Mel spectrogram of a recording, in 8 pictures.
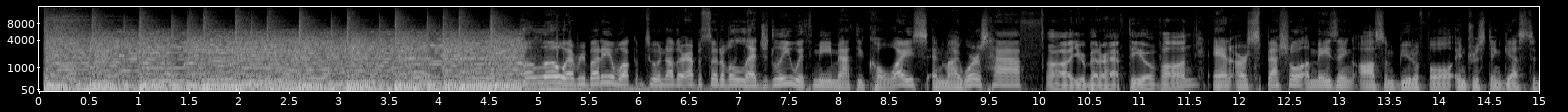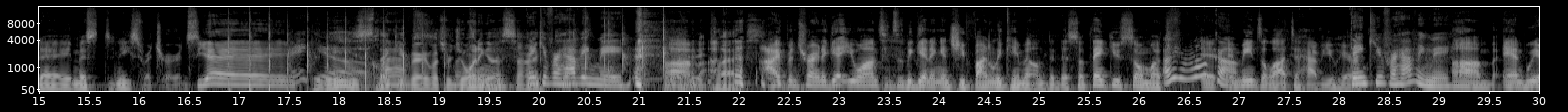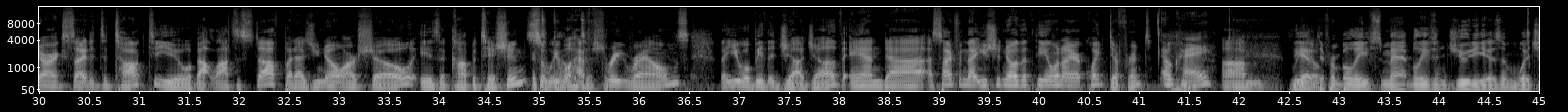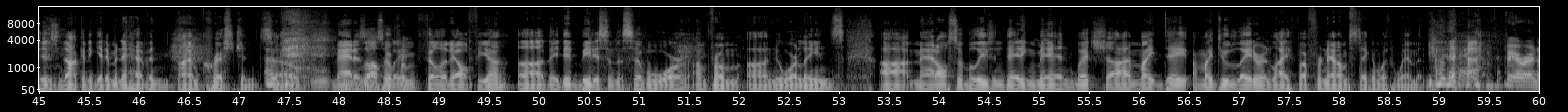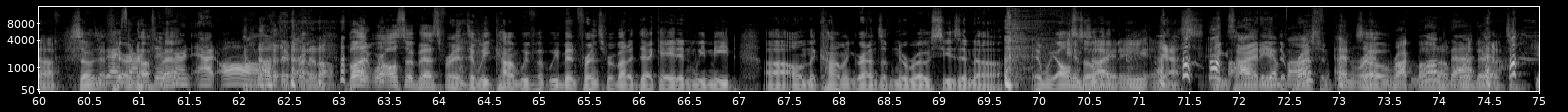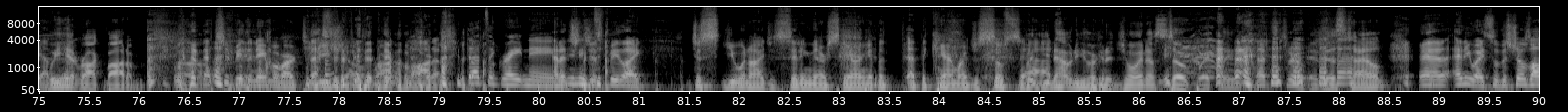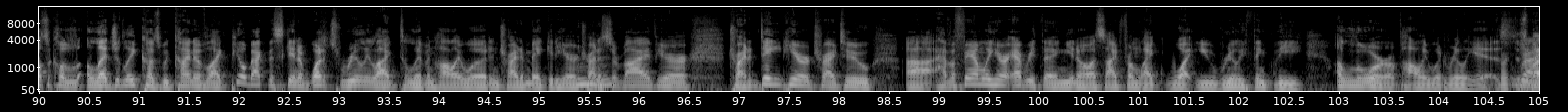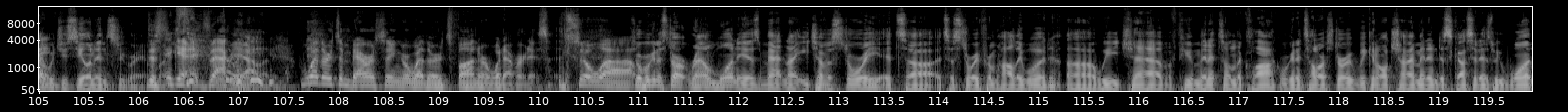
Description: Though she doesn't talk about the HIV issue (this interview was recorded BEFORE the news broke), Richards has some interesting stuff to say about Charlie, their kids, and the wrong choices she's made in her life. On a happier side, she does have a friend with benefits and is hoping to find love again, but not before picking a podcast winner that is!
